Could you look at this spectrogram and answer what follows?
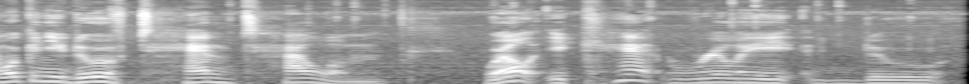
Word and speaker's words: tantalum: amazing it just works it's making tent tallium or tantalum as you can see tantalium is the proper way to say it obviously that's also the British way to say it we're calling it tantalum here uh well I've been calling it that the whole episode just because it's intentionally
